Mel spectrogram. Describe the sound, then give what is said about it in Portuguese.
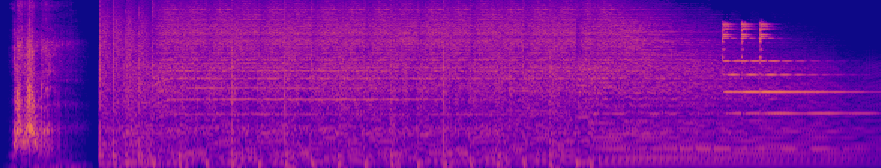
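A short, rough growl, likely a human voice imitating a dog, lasts about a second, then a rhythmic music track starts and plays steadily to the end. “Rosnei.”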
